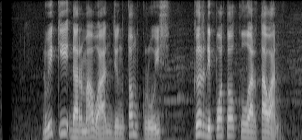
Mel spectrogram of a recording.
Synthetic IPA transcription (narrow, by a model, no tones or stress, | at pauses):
duikidarmawand͡ʒɨŋt̪ɔmkɾujs | kɨrdipɔt̪ɔkuwart̪awa̰n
